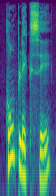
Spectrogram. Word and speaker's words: complexé: Complexé, complexé. So you just add this final E, but then for the feminine form, it's phonetically it's the same as the masculine form.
